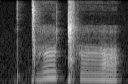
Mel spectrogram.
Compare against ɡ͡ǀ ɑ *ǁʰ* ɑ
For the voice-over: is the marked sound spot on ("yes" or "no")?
yes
